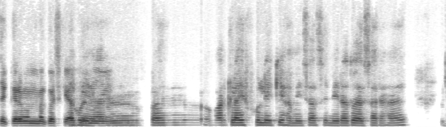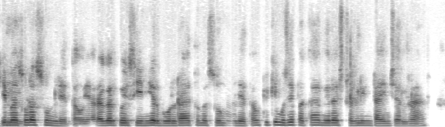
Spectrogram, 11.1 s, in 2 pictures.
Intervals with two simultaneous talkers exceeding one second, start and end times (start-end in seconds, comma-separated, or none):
none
